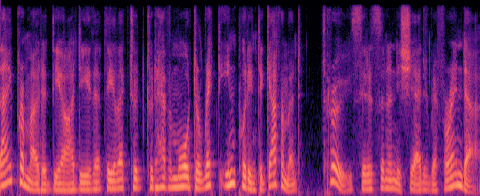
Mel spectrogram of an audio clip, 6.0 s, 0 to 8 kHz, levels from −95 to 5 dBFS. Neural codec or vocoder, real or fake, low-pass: none; real; 7.2 kHz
